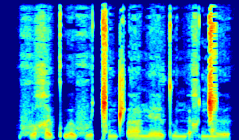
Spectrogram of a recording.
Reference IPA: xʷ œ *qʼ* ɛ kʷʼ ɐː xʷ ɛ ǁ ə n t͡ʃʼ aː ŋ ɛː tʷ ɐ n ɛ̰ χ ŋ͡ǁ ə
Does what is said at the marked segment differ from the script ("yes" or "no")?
yes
